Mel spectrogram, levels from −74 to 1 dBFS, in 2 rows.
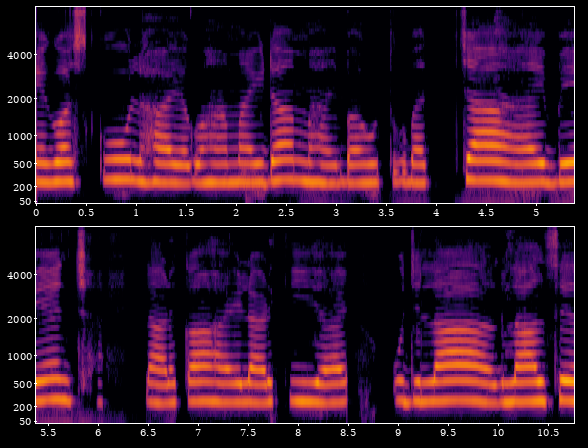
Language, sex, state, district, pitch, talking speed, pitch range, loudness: Hindi, female, Bihar, Lakhisarai, 255 Hz, 115 wpm, 250-265 Hz, -24 LUFS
